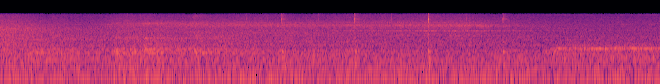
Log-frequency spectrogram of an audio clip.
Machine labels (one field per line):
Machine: valve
